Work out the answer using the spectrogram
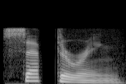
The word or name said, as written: sceptering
